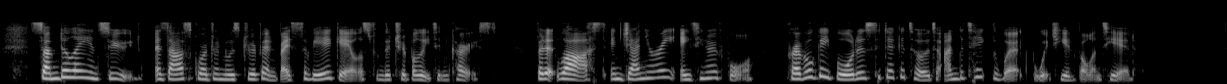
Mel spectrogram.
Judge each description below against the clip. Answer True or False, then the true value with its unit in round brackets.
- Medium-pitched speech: False (255 Hz)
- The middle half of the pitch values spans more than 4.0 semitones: True (4.4 semitones)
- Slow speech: False (170 wpm)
